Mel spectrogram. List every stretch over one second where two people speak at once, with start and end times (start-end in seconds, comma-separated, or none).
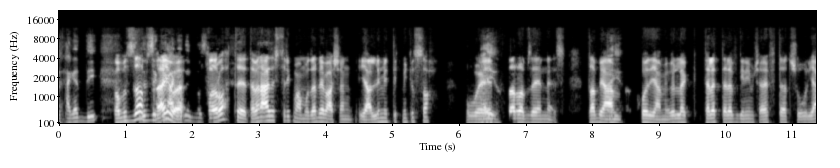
1.2-2.4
